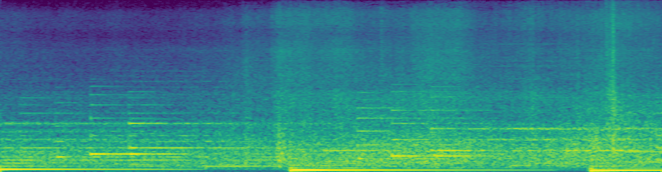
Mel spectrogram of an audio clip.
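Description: Steady ocean waves wash in and out along a shore, a soft continuous rush layered over low, sustained droning tones that shift pitch a few times. No one speaks.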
